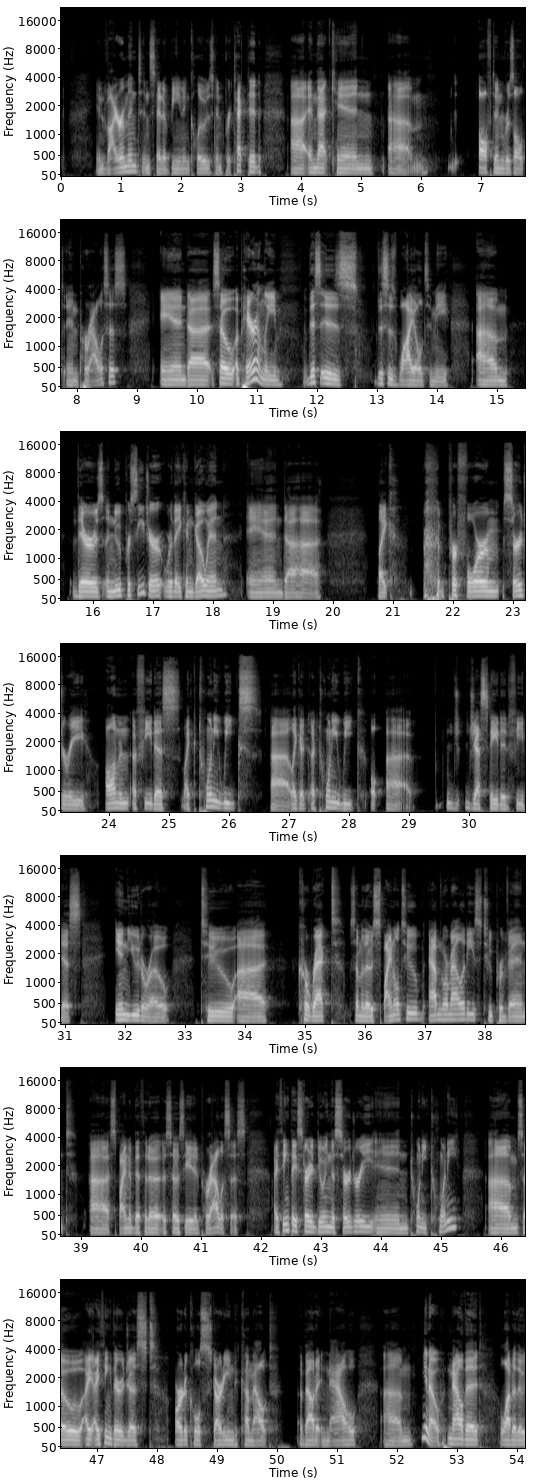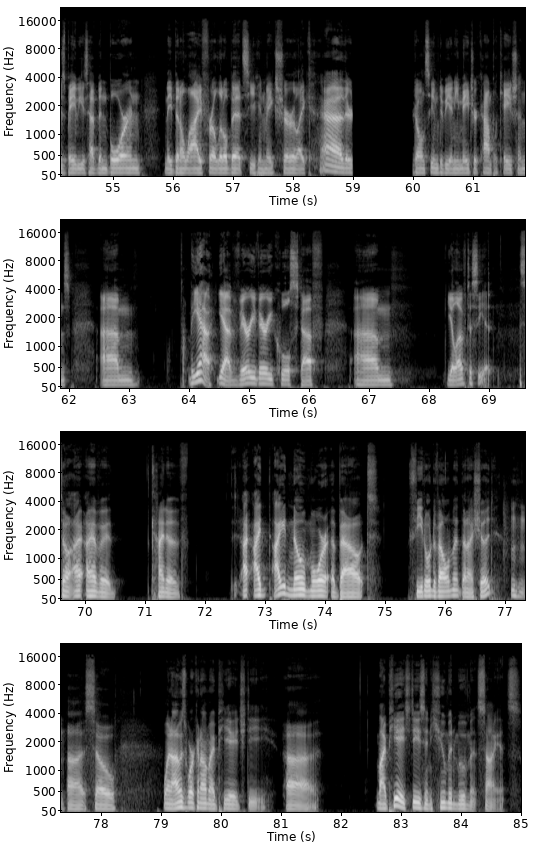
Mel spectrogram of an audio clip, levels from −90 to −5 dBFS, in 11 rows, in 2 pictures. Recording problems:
audio cutting out; at 59 s for 1 s

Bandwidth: 16.5 kHz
